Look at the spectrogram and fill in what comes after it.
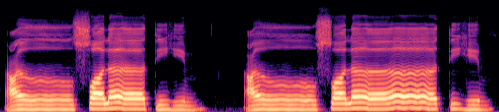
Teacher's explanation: عن نون ساکن صاد کو موٹا پڑھیں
